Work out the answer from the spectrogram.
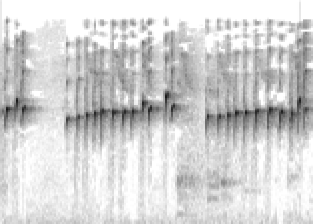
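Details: Greater green leafbird (cucak ijo), a rough-burst training song for captive birds: rapid runs of bright chirped notes, each run about a second long and separated by short pauses, with a lower warbled phrase in between.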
